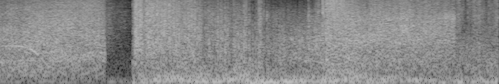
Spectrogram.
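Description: A very loud gunshot in Combat Mission: Battle for Normandy, a booming blast with a sharp cutoff then another heavy roaring report that fills the rest of the moment, with no talk.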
